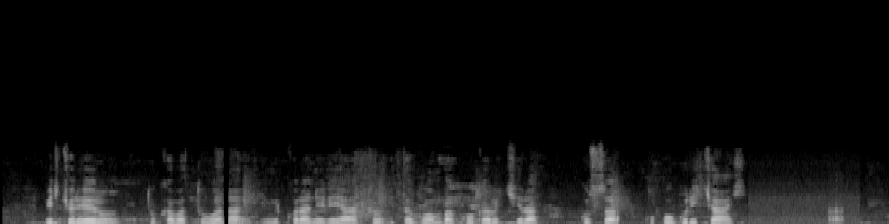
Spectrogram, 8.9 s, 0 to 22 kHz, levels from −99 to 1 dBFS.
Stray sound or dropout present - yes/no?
yes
